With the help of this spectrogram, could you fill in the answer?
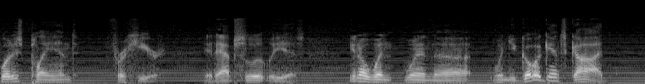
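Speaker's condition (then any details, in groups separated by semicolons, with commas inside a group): No condition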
